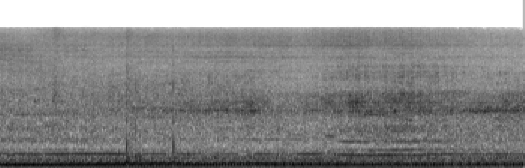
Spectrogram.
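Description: A steady, loud low hum like a running engine, with two faint pops from the fireworks about two seconds in.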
